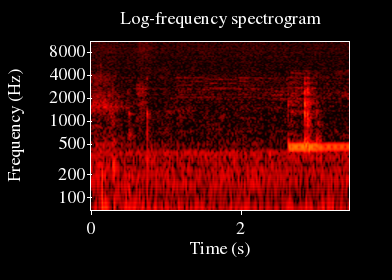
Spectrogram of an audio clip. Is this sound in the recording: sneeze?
no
